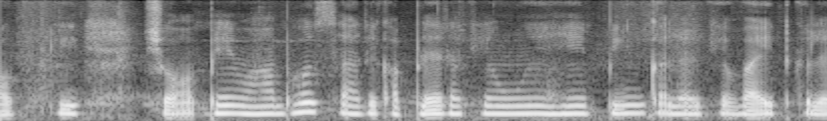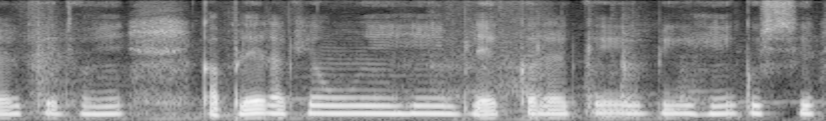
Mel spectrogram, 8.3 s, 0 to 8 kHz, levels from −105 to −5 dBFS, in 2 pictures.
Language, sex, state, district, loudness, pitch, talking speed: Hindi, female, Madhya Pradesh, Bhopal, -17 LUFS, 190 Hz, 205 wpm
